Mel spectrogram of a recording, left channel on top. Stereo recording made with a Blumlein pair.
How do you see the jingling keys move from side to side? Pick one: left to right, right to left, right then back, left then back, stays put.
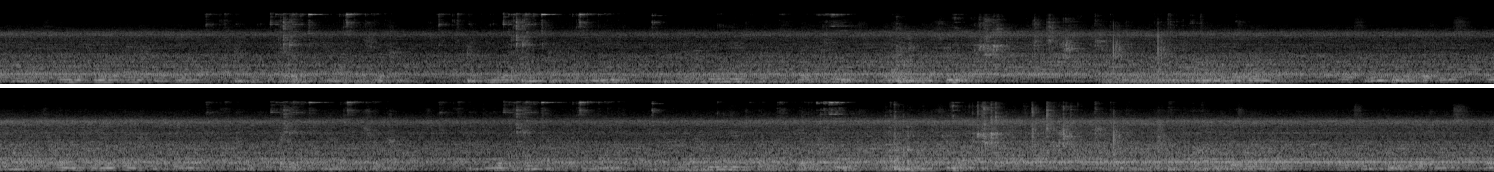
right then back.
